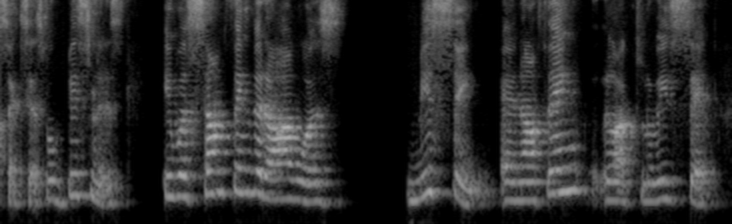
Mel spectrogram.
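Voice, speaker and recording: This woman's intonation is lively. She talks very slowly. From grew up abroad, moved to Australia as a child. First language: not English. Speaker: network marketing consultant. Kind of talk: personal testimony in an online session. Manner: halting, many fillers.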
